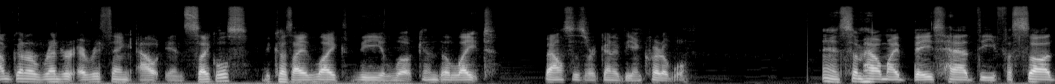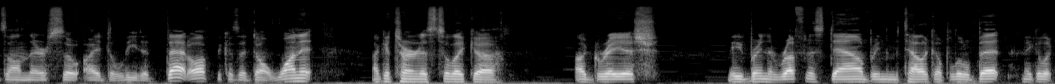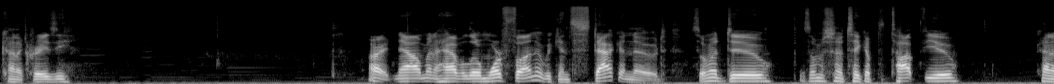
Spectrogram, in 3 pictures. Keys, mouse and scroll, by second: 0.1-1.3 drag, 0.1-0.6 scroll up 3, 3.1 scroll down 2, 4.1 scroll down 1, 4.3-5.8 middle drag, 5.8 click, 6.8 middle click, 6.8 click, 8.0 click, 9.3 middle click, 10.7 click, 11.2 click, 12.5 scroll down 1, 13.2 click, 16.0-16.7 scroll down 4, 18.0 click, 19.2-20.4 drag, 20.6 middle click, 21.1 scroll up 1, 21.3 middle click, 21.9 scroll up 1, 22.5 scroll down 2, 25.8 middle click, 27.5 scroll down 2, 29.0 KP_7, 29.4-30.5 scroll down 2, 30.9 shift+middle click.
